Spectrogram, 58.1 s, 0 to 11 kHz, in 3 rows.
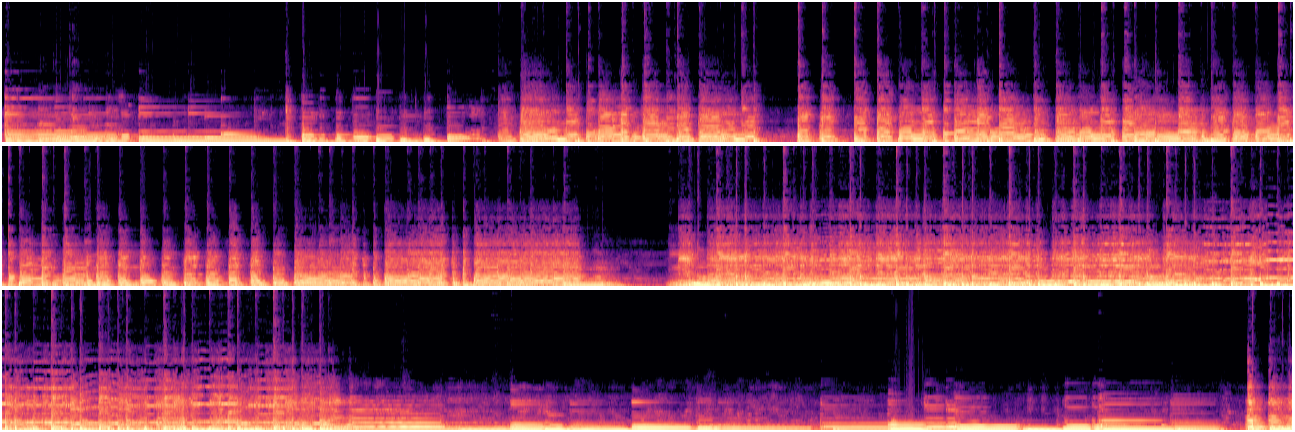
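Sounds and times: bass guitar: 0.0s - 58.0s
electric guitar: 0.0s - 58.0s.

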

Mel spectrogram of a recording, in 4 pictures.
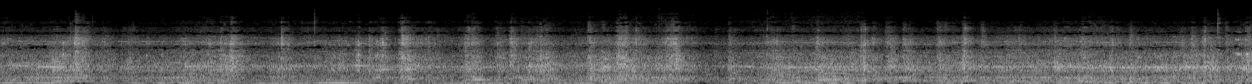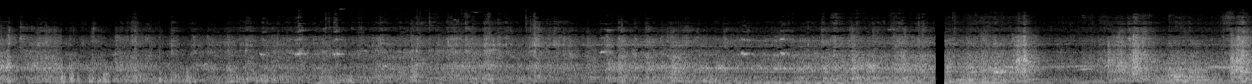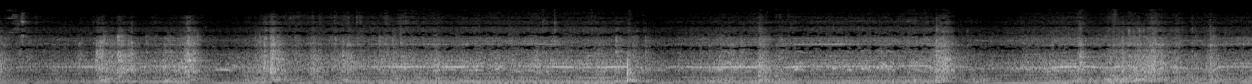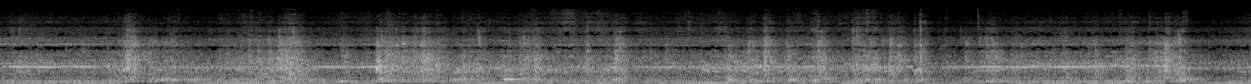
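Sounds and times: excavator diesel engine running: 0.0s - 50.0s.

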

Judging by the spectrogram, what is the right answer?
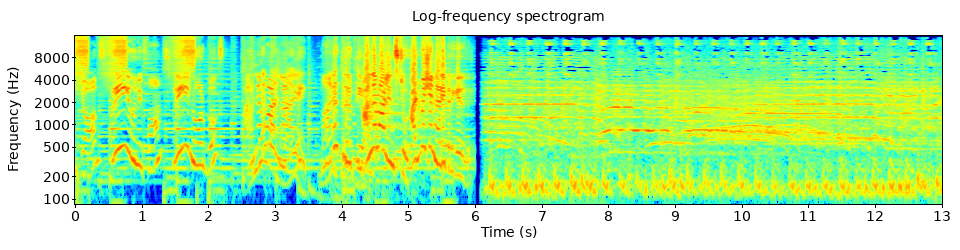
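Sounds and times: crowd cheering and calling out: 6.1s - 13.0s
rapid drumming: 6.2s - 13.0s.

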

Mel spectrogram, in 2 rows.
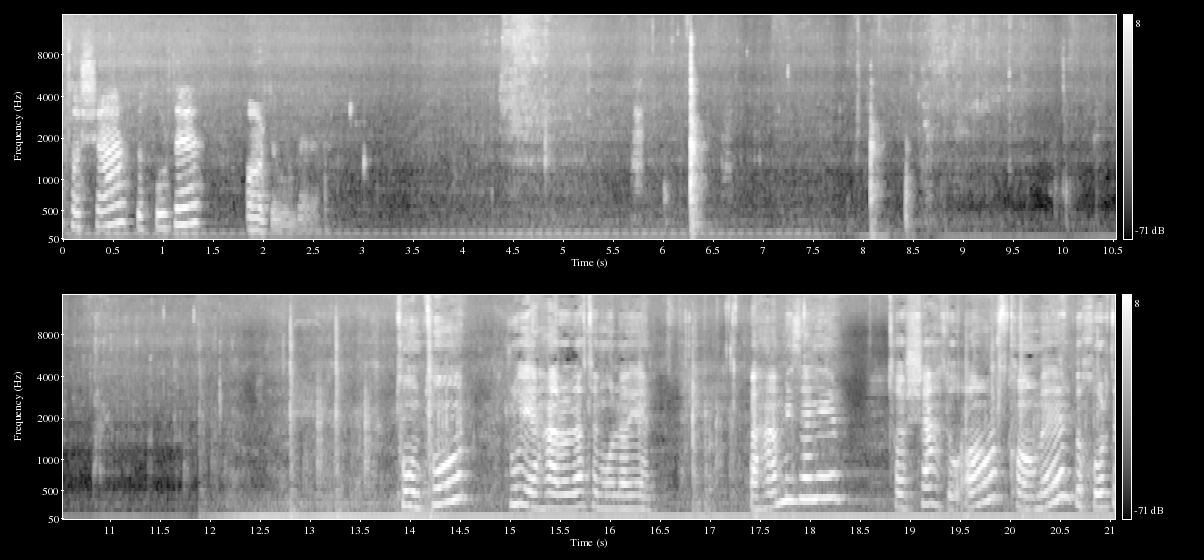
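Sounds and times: faint sizzle: 0.0s - 21.0s
low steady hum: 0.0s - 21.0s
wooden spoon stirring in a pan: 3.6s - 15.2s.

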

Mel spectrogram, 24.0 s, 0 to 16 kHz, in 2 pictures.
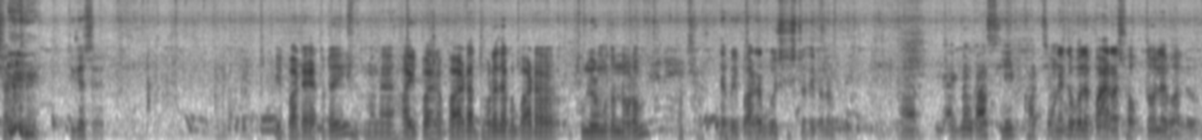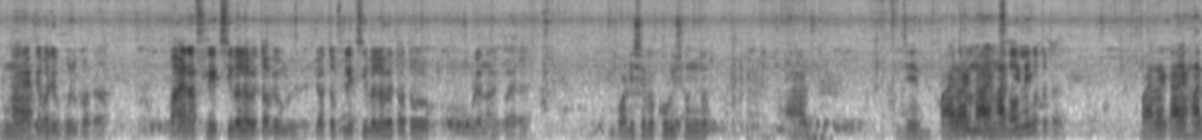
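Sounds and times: pigeons cooing: 0.0s - 24.0s.

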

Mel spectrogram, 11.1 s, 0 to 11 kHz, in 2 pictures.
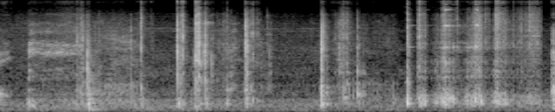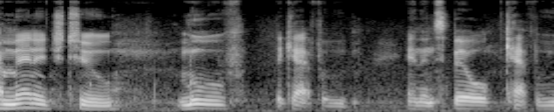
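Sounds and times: objects clicking and knocking: 0.8s - 5.4s.

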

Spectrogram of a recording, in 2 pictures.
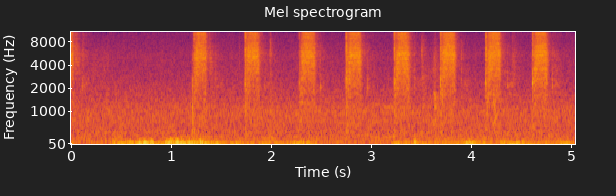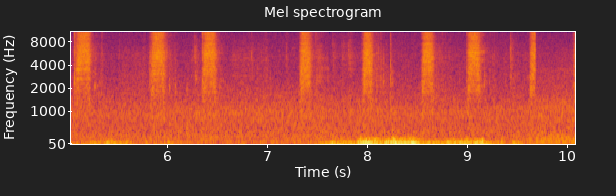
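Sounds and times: spray bottle squirting: 1.2s - 6.6s, 7.2s - 9.7s.

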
